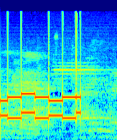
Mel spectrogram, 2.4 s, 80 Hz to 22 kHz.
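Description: Touch-tone keypad beeps of a phone number being dialled on a smartphone: about six quick two-tone beeps in a row, each a different key, with sharp clicks between them, stopping about 1.6 seconds in.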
